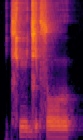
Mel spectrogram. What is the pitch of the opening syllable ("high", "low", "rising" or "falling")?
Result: high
